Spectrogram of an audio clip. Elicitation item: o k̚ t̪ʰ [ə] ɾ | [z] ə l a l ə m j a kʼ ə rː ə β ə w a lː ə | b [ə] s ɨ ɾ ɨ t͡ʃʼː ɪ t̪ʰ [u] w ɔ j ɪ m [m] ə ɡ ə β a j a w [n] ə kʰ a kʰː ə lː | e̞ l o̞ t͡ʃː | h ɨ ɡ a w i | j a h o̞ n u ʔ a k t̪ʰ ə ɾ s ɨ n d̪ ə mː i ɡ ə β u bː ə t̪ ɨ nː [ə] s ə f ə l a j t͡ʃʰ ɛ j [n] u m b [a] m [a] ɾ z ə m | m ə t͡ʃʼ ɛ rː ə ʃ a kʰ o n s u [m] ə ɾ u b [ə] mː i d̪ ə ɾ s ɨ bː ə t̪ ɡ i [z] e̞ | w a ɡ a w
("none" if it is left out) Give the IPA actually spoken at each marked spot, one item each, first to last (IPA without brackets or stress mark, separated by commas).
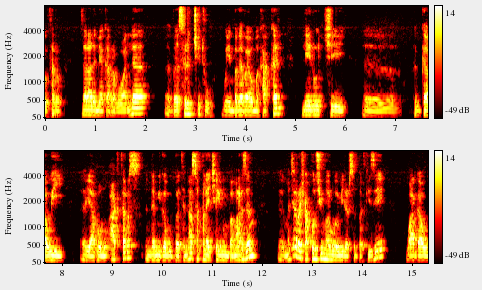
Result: ə, z, ə, u, b, m, a, n, ə, a, m, ə, z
